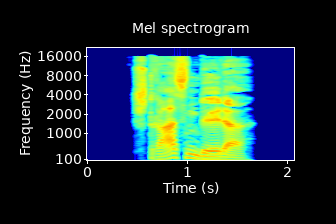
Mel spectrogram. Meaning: nominative/accusative/genitive plural of Straßenbild
- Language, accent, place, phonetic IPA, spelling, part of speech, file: German, Germany, Berlin, [ˈʃtʁaːsn̩ˌbɪldɐ], Straßenbilder, noun, De-Straßenbilder.ogg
